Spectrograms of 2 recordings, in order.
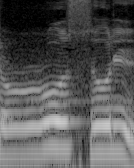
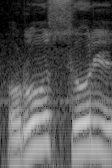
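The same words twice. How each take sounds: No difference in how they are said.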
